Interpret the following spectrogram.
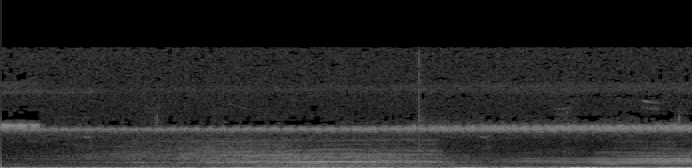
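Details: Open range cattle grazing on outdoor pasture, one drawn-out arched moo around the middle followed by a rising, wavering bellow near the end, over steady low rumbling background noise.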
